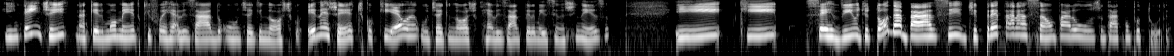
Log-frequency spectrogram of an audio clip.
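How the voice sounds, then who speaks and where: A woman's voice: on the high side, normal speed, dry recording. A Brazilian woman in her late fifties, a podcast guest talking about herself in a conversational, storytelling way. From São Paulo and Goiânia, Brazil. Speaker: podcast guest, nurse and acupuncturist.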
